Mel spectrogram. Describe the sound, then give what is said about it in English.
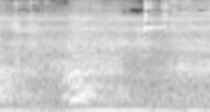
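A dog barks a couple of times at night, shortly after rain, muffled and fairly faint, over a steady low background hum. No one speaks. “this dog gonna shut the fuck up.”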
